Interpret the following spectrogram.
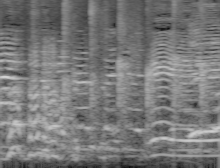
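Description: A small group clapping by hand, with voices calling out over the claps. About one and a half seconds in, a held musical tone begins.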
